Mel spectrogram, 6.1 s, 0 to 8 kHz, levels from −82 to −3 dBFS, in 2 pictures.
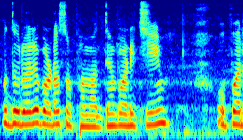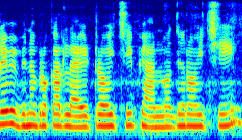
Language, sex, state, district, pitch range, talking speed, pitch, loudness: Odia, female, Odisha, Khordha, 205-235 Hz, 140 wpm, 215 Hz, -17 LUFS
